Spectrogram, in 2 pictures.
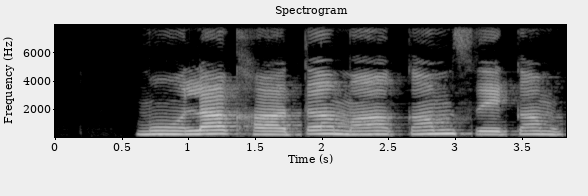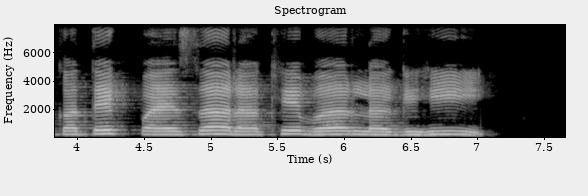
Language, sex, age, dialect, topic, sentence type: Chhattisgarhi, female, 41-45, Eastern, banking, question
